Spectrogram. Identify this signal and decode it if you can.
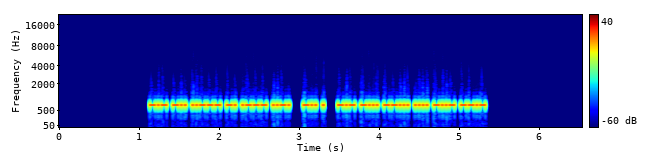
Morse code, heard as a keyed tone, about 50 wpm, 700 Hz. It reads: KD2NJF DE KB7HXQ
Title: USA Callsign DE Callsign - 6 Characters - 50wpm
